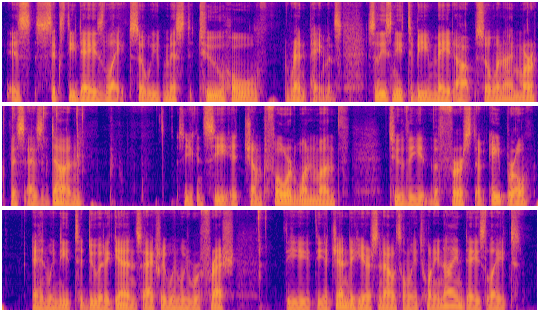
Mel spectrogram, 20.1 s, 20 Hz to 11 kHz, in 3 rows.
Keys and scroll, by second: 7.2 ctrl+c, 7.6 ctrl+t, 16.5 g.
